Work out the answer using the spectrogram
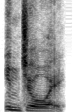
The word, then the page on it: enjoy: Indian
